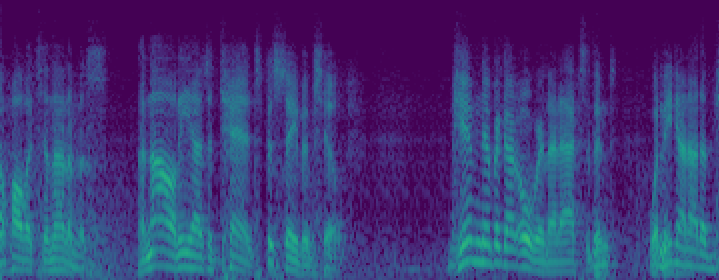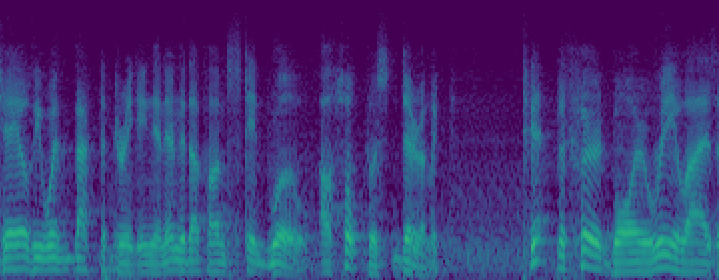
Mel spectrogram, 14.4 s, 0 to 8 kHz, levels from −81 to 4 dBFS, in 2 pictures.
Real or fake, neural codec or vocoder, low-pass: fake; codec, 16 kHz, 0.5 kbps, FunCodec, trained on Chinese and English, 25 frames a second; 7.2 kHz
